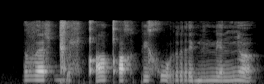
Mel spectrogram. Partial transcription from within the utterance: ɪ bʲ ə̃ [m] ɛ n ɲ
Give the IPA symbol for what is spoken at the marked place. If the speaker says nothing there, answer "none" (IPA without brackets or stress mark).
mʲ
